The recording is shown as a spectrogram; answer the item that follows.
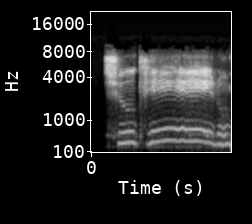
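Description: A woman singing a Bengali song unaccompanied: after a brief pause she comes in and holds a long, wavering note.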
